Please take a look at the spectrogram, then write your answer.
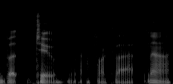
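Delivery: under the breath, nearly whispered; muttered aside. Real, not acted. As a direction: toss it away under your breath.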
